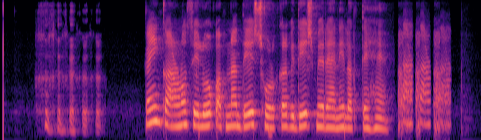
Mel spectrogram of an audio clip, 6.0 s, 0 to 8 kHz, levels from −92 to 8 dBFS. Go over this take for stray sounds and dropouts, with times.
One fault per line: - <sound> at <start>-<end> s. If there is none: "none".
- laugh at 0.4-1.4 s
- laugh at 5.0-5.7 s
